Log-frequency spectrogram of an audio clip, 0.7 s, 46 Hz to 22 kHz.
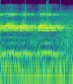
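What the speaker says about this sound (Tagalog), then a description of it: "Busina muna tayo." A single loud, steady horn blast from a 2025 Honda Click 125 motor scooter sounds close up, a bright sustained honk lasting just under a second.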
